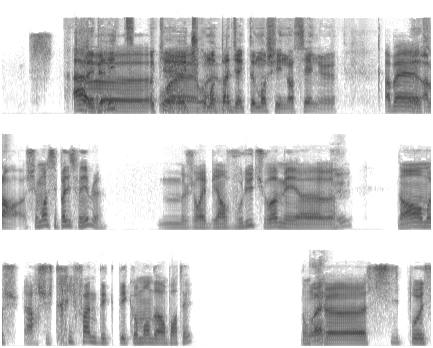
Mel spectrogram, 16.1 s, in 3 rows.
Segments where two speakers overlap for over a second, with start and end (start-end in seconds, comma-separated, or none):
1.0-2.9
